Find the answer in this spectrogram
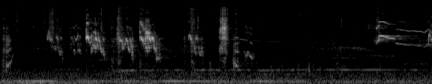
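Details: Breeding pair of pet budgerigars kept at home, giving bursts of sharp, high chirps and scratchy squawks, some clustered quickly together, ending in a few rapid, thin twittering notes.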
